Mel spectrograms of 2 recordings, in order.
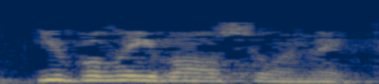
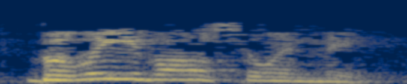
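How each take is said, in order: First: Said in the usual way. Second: "Believe" pushed out louder as an order; as a command. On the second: Shown as a demonstration. Preacher showing the congregation the verse read as a command, louder and firm. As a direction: give "Believe also in me" as a firm imperative, "Believe" stressed and falling. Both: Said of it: "It's a command".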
